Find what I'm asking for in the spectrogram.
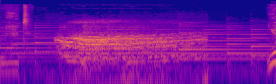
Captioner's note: crowd awes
